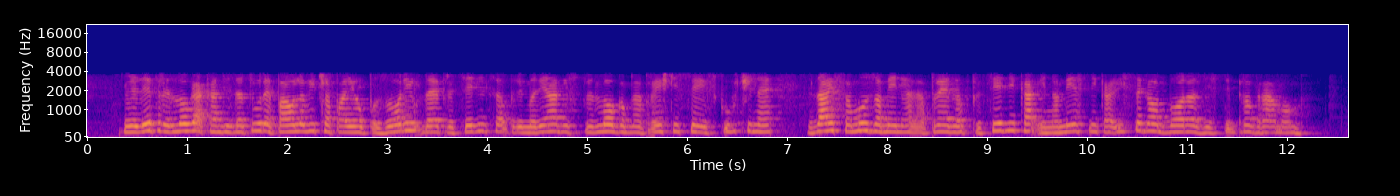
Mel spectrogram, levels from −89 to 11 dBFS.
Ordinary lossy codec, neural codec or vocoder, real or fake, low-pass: none; codec, 16 kHz, 6 kbps, DAC; fake; 3.6 kHz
